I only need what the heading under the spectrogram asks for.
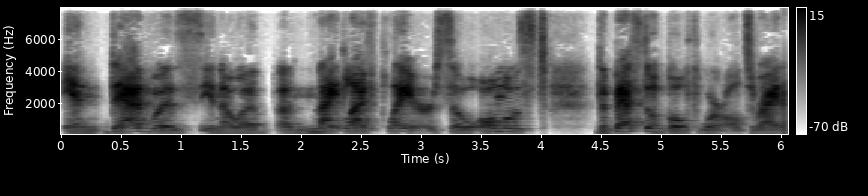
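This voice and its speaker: A woman from Brazil, a singer-songwriter guest, talking casually and reflectively, pausing on fillers and often adding "right?". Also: fairly low pitch, bright, forceful tone. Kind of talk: casual interview talk.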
